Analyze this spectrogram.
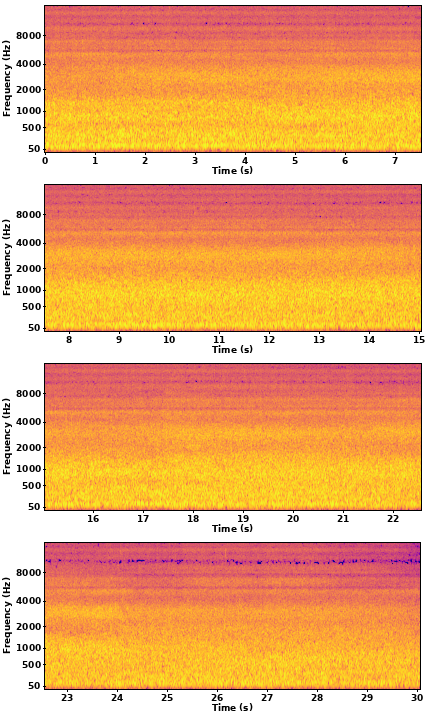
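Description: Waterfall: water pouring and rushing steadily and loudly, easing slightly over the last few seconds.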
